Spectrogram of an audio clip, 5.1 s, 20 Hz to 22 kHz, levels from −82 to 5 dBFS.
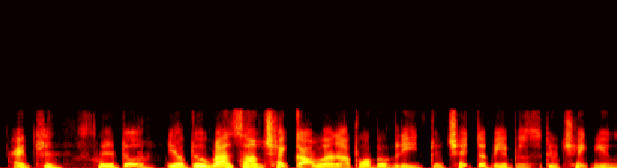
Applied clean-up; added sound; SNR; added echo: neural diffusion model UNIVERSE++.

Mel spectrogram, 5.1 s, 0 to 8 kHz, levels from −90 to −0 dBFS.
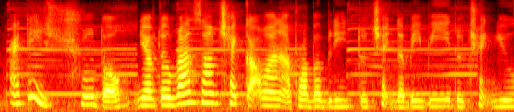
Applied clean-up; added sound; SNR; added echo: none; Wind instrument, woodwind instrument; 14 dB; none.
